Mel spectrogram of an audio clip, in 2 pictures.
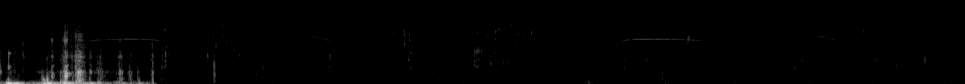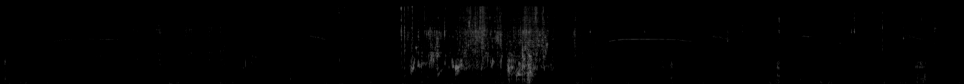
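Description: A short arched whistled call, like a bird's, repeating about every four to five seconds over a quiet riverside background. It opens with a loud low rumble on the microphone that stops after about a second and a half, and a burst of rustling noise comes near three-quarters through.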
